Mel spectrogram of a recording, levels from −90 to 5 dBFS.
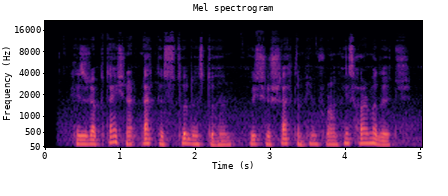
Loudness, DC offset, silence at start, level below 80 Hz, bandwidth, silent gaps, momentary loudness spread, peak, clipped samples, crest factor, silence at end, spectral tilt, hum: -31 LUFS; under 0.1%; 0.35 s; -70 dBFS; 13.5 kHz; none; 7 LU; -12 dBFS; under 0.1%; 18 dB; 0.2 s; -6.5 dB/octave; none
